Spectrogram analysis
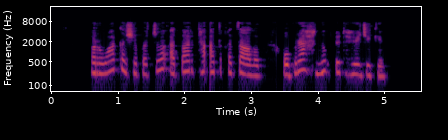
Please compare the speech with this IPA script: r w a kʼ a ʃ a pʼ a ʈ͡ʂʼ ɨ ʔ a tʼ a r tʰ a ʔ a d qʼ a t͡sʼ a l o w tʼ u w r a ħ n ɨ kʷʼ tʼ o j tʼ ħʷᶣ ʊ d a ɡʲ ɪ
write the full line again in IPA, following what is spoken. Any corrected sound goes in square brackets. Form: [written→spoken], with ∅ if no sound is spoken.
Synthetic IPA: r w a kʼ a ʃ a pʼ a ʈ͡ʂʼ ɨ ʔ a tʼ a r tʰ a ʔ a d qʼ a t͡sʼ a l o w [tʼ→pʼ] u [w→b] r a ħ n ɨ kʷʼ tʼ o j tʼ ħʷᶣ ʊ [d→d͡ʒ] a ɡʲ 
